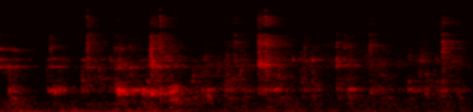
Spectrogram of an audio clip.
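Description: Faint, irregular light ticks and taps of painting tools being handled: a paintbrush and a palette being moved and set down.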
